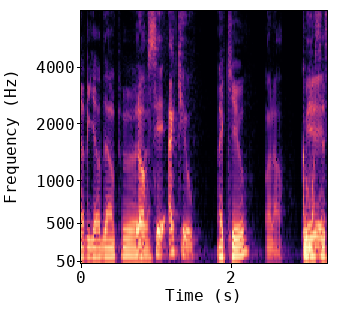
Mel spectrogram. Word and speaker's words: Akeo: Et donc, comment ça s'appelle si on a envie d'aller regarder un peu Alors, c'est Akeo. Akeo. Voilà. Comment ça s'écrit?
